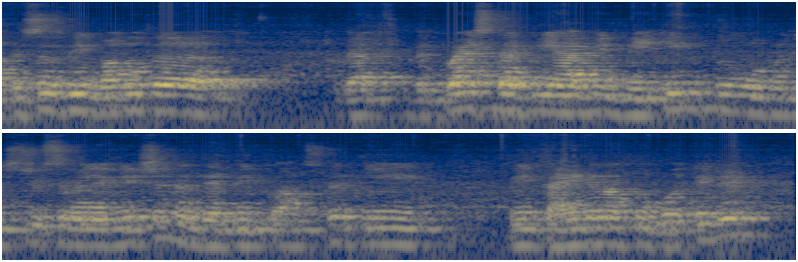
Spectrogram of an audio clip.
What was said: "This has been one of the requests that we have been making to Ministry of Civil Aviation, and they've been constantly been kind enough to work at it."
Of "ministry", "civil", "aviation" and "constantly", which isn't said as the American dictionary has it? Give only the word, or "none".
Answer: aviation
